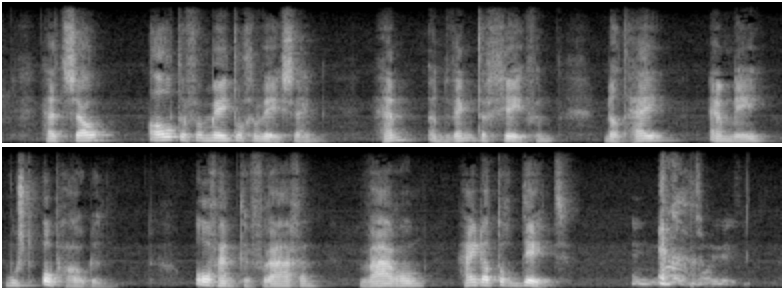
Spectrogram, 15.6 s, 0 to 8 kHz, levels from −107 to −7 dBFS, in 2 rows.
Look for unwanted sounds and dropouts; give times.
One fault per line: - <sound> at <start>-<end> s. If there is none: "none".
- sneeze at 14.1-15.3 s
